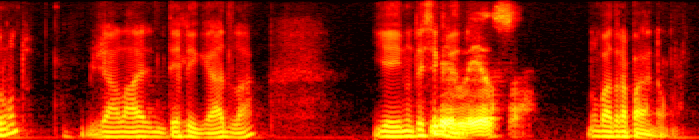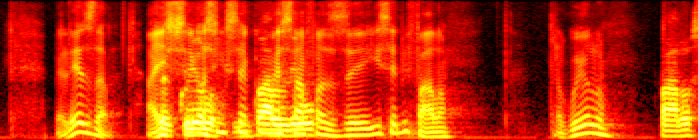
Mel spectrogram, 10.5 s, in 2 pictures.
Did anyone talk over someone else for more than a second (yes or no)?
yes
